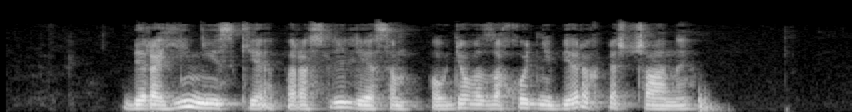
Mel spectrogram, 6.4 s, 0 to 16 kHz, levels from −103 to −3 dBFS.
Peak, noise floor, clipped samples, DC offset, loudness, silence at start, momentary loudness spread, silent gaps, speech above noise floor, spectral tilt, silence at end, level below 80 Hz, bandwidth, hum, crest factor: -2 dBFS; -70 dBFS; under 0.1%; under 0.1%; -19 LUFS; 0.9 s; 10 LU; none; 51 dB; -7 dB/octave; 1.05 s; -52 dBFS; 7.6 kHz; none; 18 dB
